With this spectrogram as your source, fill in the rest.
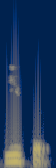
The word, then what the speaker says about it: aether: Yeah, ether. Ether. It's spelled in two different ways, E-T-H-E-R or A-E-T-H-E-R.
